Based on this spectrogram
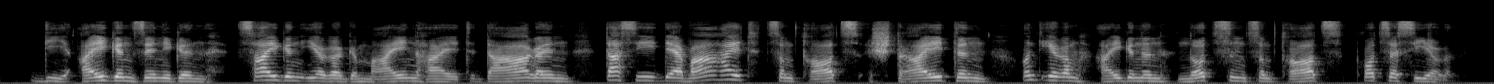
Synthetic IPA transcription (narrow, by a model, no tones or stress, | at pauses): diːʔaɪɡənzɪnɪɡənt͡saɪɡəniːʁəɡəmaɪnɦaɪtd̥aʁɪn | d̥asz̥iːdeːɐvaːɐɦaɪtt͡sʊmtʁ̥ɔt͡sʃtʁ̥aɪtənʊntʔiːʁəmʔaɪɡənənːʊt͡sn̩t͡sʊmtʁ̥ɔt͡spʁ̥ɔot͡sɛsiːʁən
